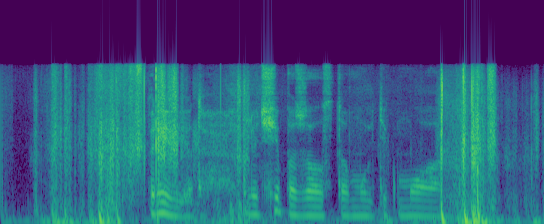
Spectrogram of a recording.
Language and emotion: Russian, neutral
